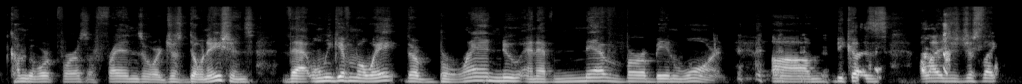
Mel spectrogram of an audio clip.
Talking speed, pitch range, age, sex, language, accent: 170 wpm, 140-200 Hz, 30-49, male, English, American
